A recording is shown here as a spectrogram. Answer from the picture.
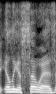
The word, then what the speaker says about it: iliopsoas: And you remember my golden retriever, Chip, who had a torn iliopsoas, and I'm really proud of myself for actually saying that correctly.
